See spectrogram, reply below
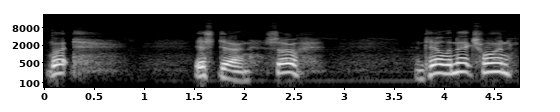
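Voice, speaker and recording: A man's voice: high voice, very animated, slow, no room sound, lo-fi sound. A man giving a casual, rambling video update on his motorcycle project, talking in a folksy, plain-spoken way outdoors. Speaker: motorcycle vlogger. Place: outdoors on a farm.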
